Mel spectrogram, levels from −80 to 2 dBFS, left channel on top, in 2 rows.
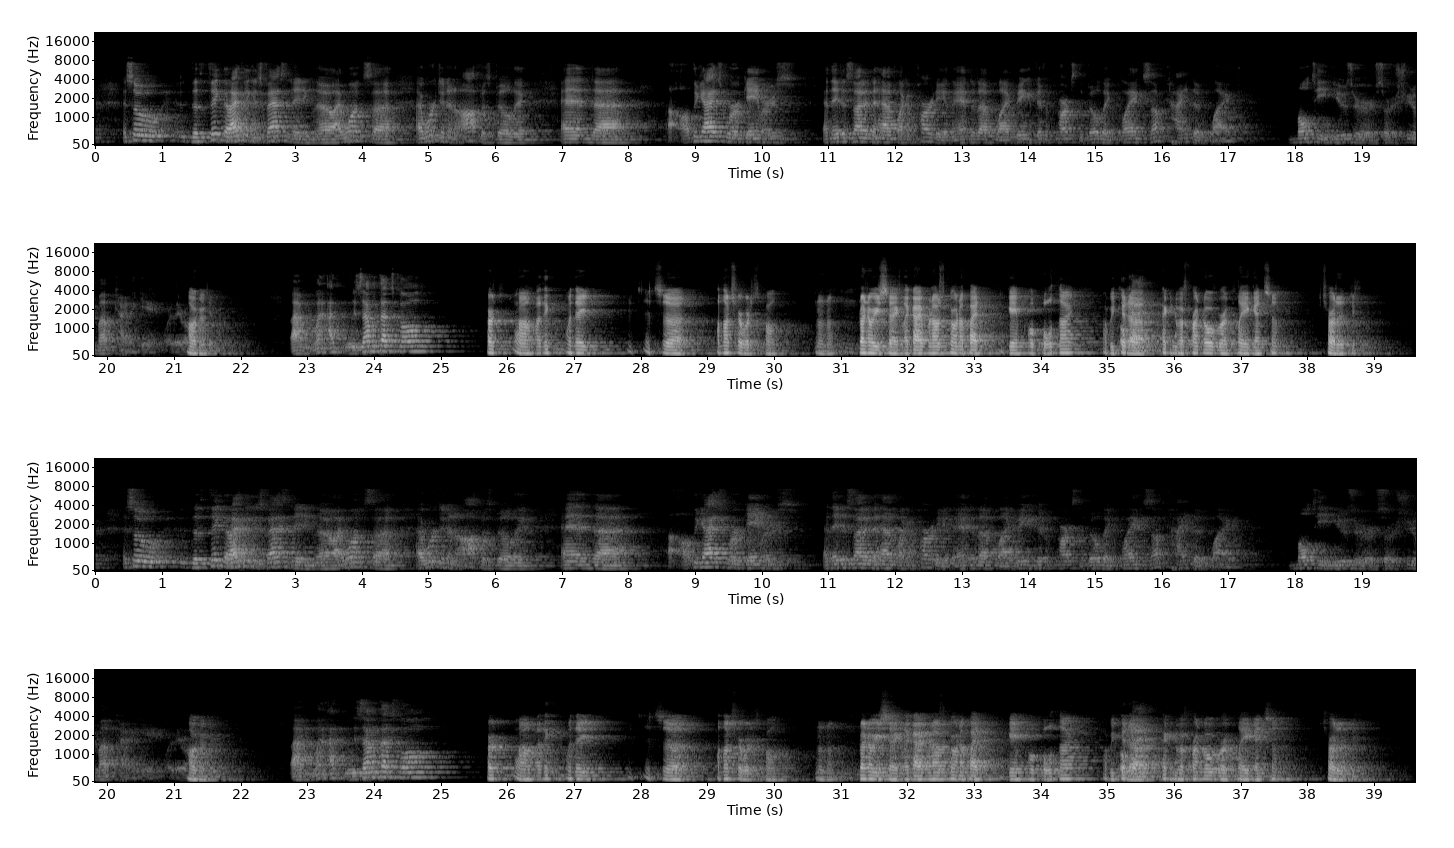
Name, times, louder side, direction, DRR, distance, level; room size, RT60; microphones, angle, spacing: voice 1, 0.1-7.9 8.6-10.5 10.9-17.0 17.9-21.6 22.7-24.8 30.6-31.3 35.1-35.6, left 2 dB, 55° left, 3 dB, 0.9 m, -37 dB
voice 2, 21.2-21.5 25.7-27.2 27.8-28.7 29.1-30.0 30.6-30.9 31.3-33.1 33.4-34.5 34.9-35.6 35.9-37.6 38.3-38.8, left 5 dB, 40° left, 9 dB, 0.4 m, -27 dB
6.0 x 5.3 x 6.0 m, 1.4 s
head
